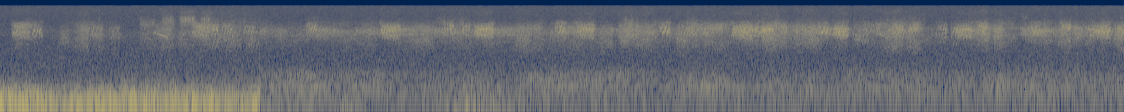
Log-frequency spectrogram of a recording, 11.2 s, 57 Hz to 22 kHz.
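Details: Over 100 sand martins at their colony, chattering continuously in busy, rasping twitters. A loud wind rumble covers the first few seconds, then drops away to leave the dense calling clear.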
